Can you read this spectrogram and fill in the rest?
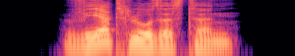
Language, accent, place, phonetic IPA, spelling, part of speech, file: German, Germany, Berlin, [ˈveːɐ̯tˌloːzəstn̩], wertlosesten, adjective, De-wertlosesten.ogg
- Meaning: 1. superlative degree of wertlos 2. inflection of wertlos: strong genitive masculine/neuter singular superlative degree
